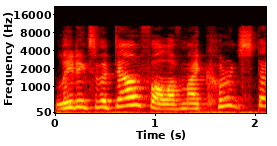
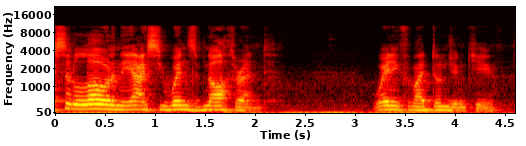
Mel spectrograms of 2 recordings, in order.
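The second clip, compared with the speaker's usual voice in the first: very low, deep, full epic warrior hero voice; 9 semitones lower than usual. Repeating his story after a listener says he sounds like Thor, Thor-like voice. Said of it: "You sound like Thor. ... Like Conan".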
